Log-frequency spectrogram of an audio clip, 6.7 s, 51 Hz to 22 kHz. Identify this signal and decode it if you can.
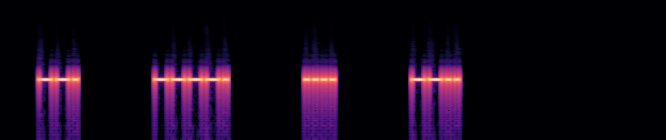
Morse code, heard as a keyed tone, about 28 wpm, spaced as for 10 wpm, 700 Hz. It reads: G9HZ
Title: USA Call Signs - 6x Character Spacing - 28wpm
